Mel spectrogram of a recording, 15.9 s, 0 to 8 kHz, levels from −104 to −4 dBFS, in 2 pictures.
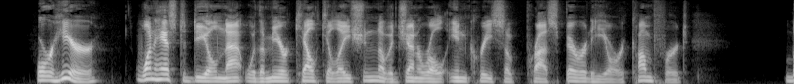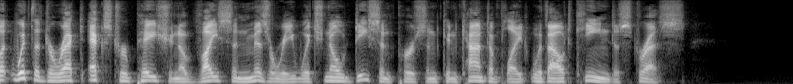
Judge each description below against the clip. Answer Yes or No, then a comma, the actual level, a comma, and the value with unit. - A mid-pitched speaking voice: No, low, 120 Hz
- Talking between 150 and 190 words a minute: No, average, 140 wpm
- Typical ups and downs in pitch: Yes, average, 4.3 semitones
